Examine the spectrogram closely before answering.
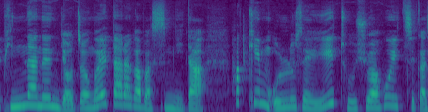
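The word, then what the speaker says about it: Oluseyi: 근데 당사자가 올루세이 이렇게 해달라고 요청을 해서 원래는 제임스 플러머 주니어였습니다만은 이런 아프리카계 이름으로 바꾼 흑인 천체 물리학자입니다.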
